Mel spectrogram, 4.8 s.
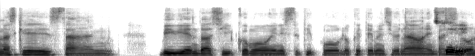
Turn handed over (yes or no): no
